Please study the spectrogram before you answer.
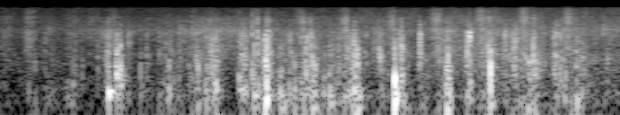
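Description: A plastic bottle of snow foam is shaken, and its thin liquid sloshes audibly inside in a run of soft, low, wet splashes and thumps. The sloshing is normal for a fluid this thin.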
